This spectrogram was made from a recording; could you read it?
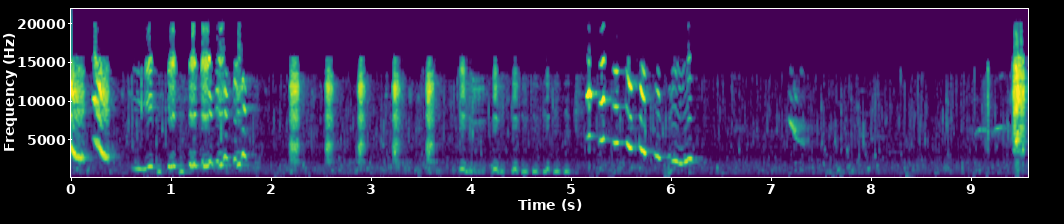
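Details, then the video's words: Training recording of oriental magpie-robin song over a water background: rapid scratchy chatter and repeated sharp notes, a fast descending trill of high notes, then quieter stretches with occasional clicks. "SEKETIKA PASTI NYAUT dan GACOR bila murai batu anda dengar suara MASTERAN burung seperti ini"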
